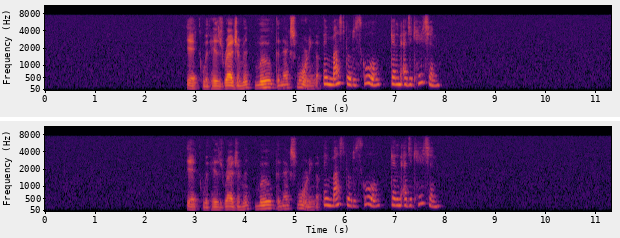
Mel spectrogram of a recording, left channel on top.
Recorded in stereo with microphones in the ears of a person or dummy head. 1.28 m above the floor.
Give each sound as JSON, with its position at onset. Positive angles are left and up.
{"t": 2.8, "sound": "a man speaking", "side_deg": 15, "distance_m": 0.7}
{"t": 5.6, "sound": "a woman speaking", "side_deg": 70, "distance_m": 1.5}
